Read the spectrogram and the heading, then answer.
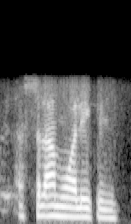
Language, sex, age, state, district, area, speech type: Urdu, male, 45-60, Bihar, Supaul, rural, conversation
